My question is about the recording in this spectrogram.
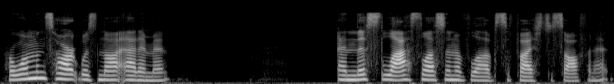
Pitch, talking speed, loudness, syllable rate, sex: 210 Hz, 155 wpm, -19 LUFS, 5.3 syllables/s, female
